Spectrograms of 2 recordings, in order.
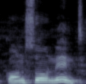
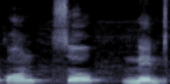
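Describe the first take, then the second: First: Said in the usual way. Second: "কনসোনেন্ট" slowly as con, so, nent; teacher sounding out "কনসোনেন্ট" syllable by syllable; three-syllable split. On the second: Shown as a demonstration. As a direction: break "কনসোনেন্ট" into three beats with gaps. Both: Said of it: "তিনবারে উচ্চারণ করা হওয়ার কারণে".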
